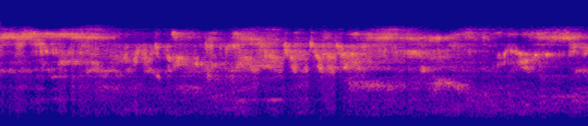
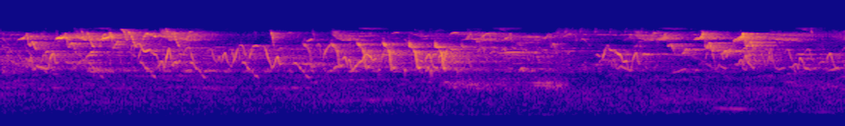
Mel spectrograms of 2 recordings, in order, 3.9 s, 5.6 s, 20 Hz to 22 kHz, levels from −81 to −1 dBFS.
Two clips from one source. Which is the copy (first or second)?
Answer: first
